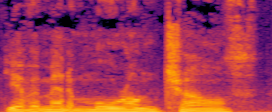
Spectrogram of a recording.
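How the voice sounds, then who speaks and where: A man's voice: medium pitch, completely flat delivery, normal speed, gravelly, darkish tone. An actor playing a boozy, bitter middle-aged man in a radio drama, rambling and stammering. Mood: bitter self-pity. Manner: rambling, self-pitying, stammering.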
